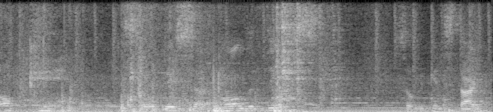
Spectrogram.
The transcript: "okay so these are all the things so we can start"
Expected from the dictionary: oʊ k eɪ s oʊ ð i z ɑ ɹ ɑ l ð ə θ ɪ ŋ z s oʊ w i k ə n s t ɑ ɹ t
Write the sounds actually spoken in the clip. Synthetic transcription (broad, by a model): oʊ k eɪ s oʊ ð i s ɑ ɹ ɑ l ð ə t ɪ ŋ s s oʊ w i k ə n s t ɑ ɹ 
